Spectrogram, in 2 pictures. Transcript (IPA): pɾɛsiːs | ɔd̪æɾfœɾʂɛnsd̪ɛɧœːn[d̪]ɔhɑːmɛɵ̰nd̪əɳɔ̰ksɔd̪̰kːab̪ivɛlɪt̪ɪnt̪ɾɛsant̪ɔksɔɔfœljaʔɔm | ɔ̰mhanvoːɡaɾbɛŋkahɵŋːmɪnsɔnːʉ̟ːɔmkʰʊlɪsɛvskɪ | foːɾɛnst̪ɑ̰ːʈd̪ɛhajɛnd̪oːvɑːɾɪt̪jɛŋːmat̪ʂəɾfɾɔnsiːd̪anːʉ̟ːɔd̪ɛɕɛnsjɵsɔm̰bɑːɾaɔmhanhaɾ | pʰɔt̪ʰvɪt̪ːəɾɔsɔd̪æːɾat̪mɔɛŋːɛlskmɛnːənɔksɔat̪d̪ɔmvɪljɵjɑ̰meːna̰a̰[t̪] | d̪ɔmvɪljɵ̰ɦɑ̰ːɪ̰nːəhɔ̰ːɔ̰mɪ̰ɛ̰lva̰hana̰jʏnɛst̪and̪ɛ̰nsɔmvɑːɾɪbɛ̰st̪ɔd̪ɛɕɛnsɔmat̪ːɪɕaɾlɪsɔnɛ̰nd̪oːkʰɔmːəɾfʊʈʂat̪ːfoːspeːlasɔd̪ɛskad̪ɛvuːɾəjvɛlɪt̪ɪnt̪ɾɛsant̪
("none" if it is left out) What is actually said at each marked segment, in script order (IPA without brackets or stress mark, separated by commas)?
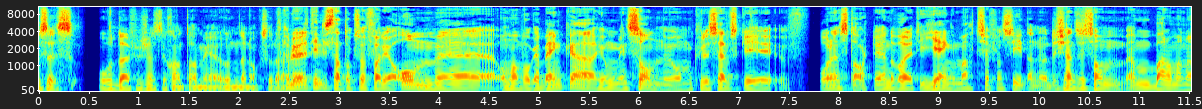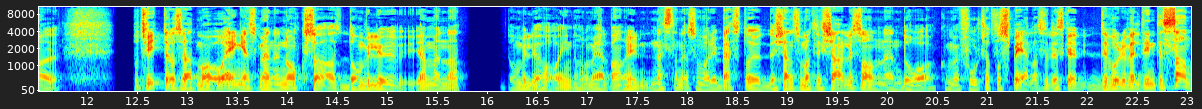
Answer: t̪, t̪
